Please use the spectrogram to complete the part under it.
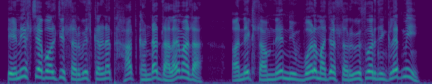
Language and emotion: Marathi, happy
